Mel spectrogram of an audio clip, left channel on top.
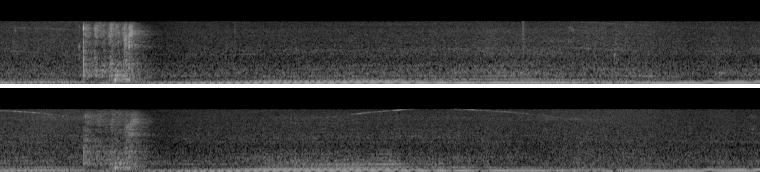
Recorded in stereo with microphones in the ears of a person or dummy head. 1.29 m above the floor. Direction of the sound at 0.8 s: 75° left (ahead or behind).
